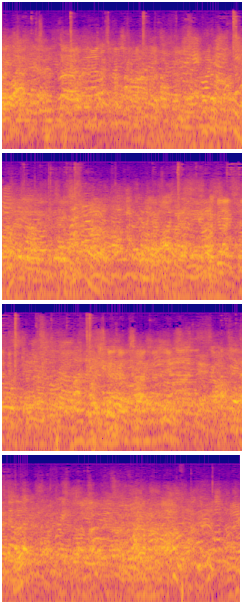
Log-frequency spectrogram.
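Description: Young players shout to each other across an open field in the distance.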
